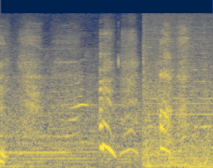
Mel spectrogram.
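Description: A woman's quick startled gasps and short cries, a cluster of them about a second in and another just after.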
